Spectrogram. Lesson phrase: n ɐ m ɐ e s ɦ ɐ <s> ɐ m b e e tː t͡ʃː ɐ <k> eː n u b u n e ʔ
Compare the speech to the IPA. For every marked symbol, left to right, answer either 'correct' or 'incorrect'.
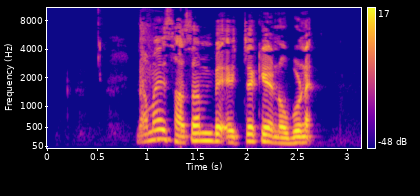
correct, correct

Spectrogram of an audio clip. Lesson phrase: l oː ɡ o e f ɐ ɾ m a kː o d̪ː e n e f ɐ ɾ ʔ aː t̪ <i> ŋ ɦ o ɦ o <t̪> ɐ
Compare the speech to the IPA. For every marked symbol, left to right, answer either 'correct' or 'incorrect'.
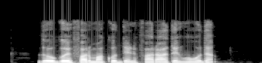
incorrect, incorrect

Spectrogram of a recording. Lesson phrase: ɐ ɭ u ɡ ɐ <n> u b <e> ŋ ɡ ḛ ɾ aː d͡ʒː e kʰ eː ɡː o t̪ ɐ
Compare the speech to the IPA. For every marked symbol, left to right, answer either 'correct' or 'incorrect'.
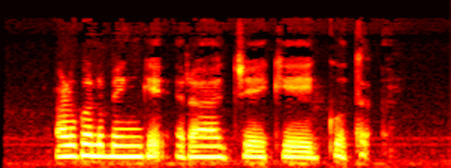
correct, correct

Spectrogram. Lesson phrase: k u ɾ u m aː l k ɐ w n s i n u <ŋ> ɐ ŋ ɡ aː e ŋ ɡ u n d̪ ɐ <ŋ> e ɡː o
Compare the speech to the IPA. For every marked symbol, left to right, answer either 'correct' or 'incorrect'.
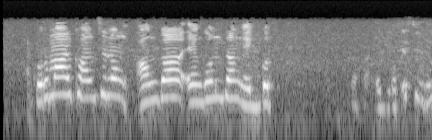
correct, correct

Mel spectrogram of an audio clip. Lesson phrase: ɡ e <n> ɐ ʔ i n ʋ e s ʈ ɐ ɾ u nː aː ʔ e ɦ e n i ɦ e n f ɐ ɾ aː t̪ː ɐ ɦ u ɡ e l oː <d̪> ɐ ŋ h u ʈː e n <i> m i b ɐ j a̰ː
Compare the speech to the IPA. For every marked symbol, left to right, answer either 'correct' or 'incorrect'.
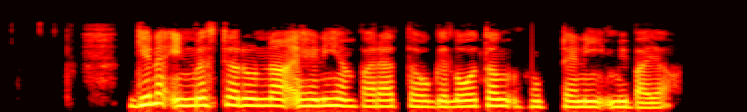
correct, incorrect, incorrect

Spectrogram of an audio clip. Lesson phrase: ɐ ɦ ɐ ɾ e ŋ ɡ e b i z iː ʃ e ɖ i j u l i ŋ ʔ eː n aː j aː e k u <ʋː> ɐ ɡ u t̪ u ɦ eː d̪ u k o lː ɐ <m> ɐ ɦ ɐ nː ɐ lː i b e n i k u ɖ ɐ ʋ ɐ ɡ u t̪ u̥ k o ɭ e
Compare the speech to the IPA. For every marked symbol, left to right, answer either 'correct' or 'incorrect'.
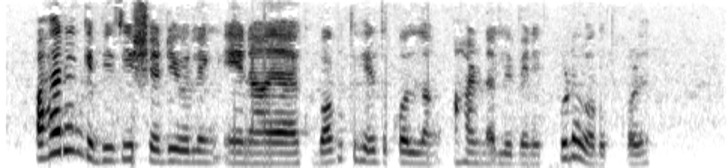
incorrect, incorrect

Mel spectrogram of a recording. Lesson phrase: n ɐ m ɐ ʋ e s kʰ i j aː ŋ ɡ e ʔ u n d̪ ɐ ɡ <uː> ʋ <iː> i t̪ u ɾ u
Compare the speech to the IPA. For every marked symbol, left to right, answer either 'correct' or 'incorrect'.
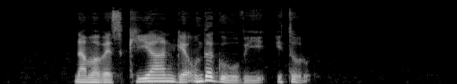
correct, correct

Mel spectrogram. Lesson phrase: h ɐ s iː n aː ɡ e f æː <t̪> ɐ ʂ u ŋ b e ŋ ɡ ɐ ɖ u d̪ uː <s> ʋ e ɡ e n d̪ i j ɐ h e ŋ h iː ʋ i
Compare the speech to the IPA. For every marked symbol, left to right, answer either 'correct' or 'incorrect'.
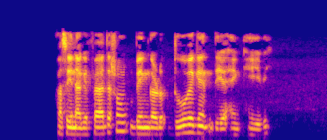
incorrect, incorrect

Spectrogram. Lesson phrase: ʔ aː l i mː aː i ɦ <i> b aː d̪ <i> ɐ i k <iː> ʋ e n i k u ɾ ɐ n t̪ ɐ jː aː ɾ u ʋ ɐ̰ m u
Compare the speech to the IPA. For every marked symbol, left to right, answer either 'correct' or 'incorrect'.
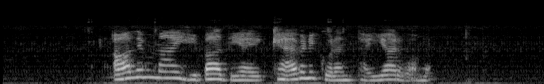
correct, correct, incorrect

